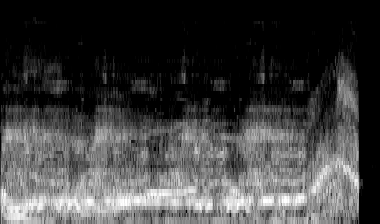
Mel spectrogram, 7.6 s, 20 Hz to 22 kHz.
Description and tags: Voice transformation 3
abstract, dark, destruction, futuristic, glitch, metalic, scary, transition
